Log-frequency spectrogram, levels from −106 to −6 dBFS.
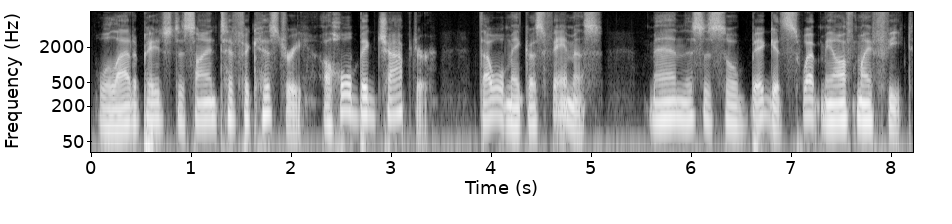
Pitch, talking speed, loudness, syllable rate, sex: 110 Hz, 180 wpm, -20 LUFS, 4.9 syllables/s, male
